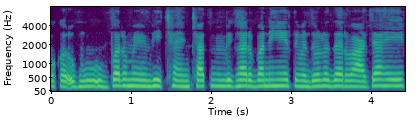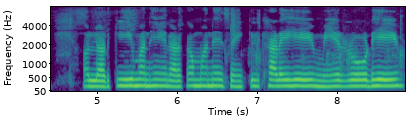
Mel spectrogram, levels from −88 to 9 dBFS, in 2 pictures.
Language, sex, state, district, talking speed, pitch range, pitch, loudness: Chhattisgarhi, female, Chhattisgarh, Korba, 170 wpm, 205-220 Hz, 215 Hz, -16 LUFS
